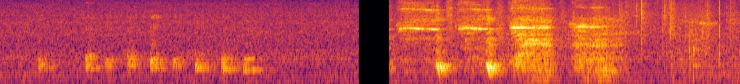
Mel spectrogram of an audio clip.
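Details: Puppies calling indoors: a quiet run of short, mid-pitched squeaks about twice a second, a brief gap, then louder overlapping whines and yelps with some rustling.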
